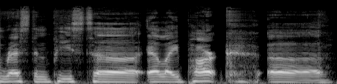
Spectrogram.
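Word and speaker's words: L.A. Park: The Park way they so pronounce it, I believe, is LA Park, is how I hear the announcer say it.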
